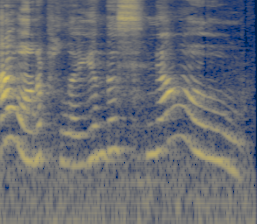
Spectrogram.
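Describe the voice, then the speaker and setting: A woman's voice: very high-pitched, big pitch swings, slow, sharp tone, slight background noise, pitched above the performer's own voice, heavily acted. A woman voicing an eager young boy frog in a children's storybook, exclaiming in an insistent sing-song way. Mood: excited, eager.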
